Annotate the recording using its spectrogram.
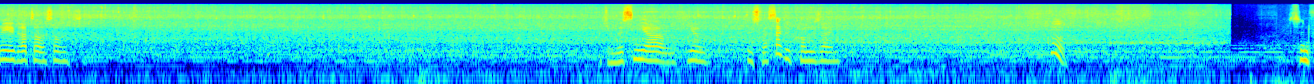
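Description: A shallow stream gurgles and splashes over stones.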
